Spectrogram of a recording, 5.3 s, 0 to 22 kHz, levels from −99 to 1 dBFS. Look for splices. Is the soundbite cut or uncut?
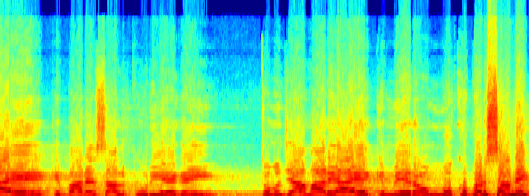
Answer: uncut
